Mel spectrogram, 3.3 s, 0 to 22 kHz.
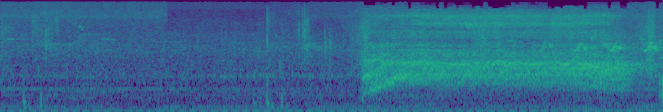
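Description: A screamer zombie in the 7 Days to Die game lets out a long, harsh, sustained shriek that rises suddenly over a low droning game background and holds loud to the end.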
